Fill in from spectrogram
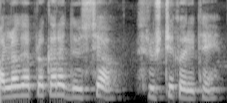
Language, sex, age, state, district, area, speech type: Odia, female, 18-30, Odisha, Bhadrak, rural, spontaneous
